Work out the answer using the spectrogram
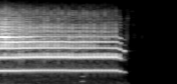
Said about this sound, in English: Your phone's ringing.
